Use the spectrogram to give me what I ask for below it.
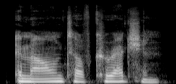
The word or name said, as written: amount of correction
